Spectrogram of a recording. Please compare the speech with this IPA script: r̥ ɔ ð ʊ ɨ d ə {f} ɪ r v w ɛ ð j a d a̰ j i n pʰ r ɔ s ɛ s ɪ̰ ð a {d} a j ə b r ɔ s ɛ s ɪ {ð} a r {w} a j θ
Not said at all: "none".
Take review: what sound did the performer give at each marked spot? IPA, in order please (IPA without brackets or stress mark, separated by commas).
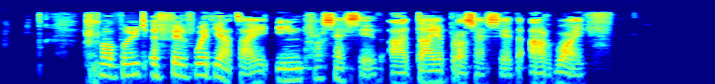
f, d, ð, w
